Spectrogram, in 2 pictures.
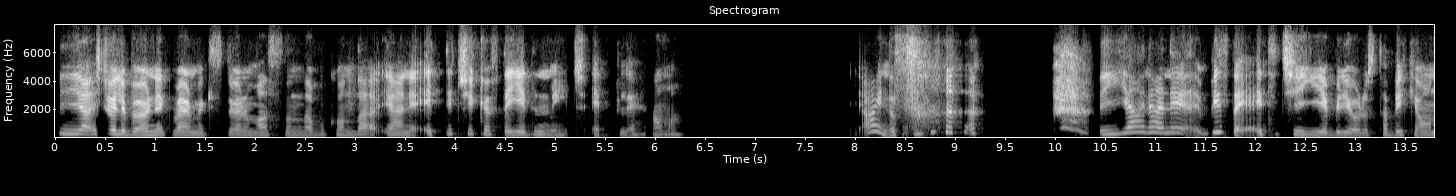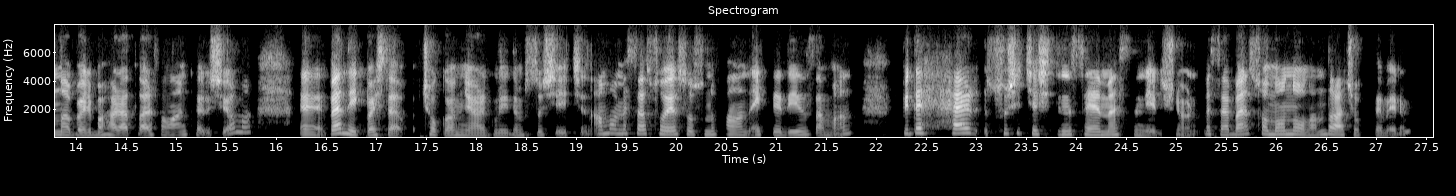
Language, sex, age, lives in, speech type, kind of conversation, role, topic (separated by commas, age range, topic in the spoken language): Turkish, female, 25-29, Poland, conversation, unstructured, none, Evde yemek yapmayı mı yoksa dışarıda yemek yemeyi mi tercih edersin?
